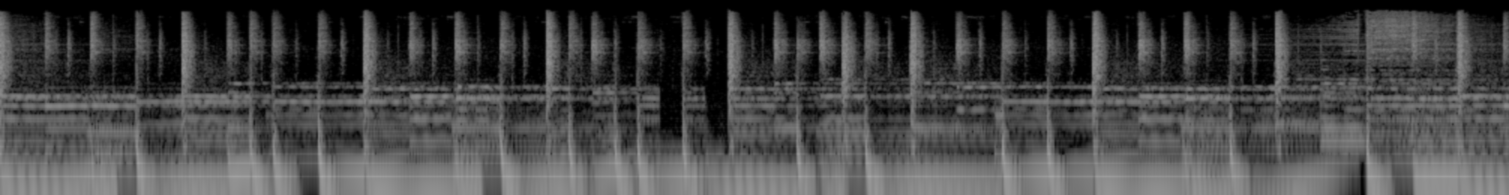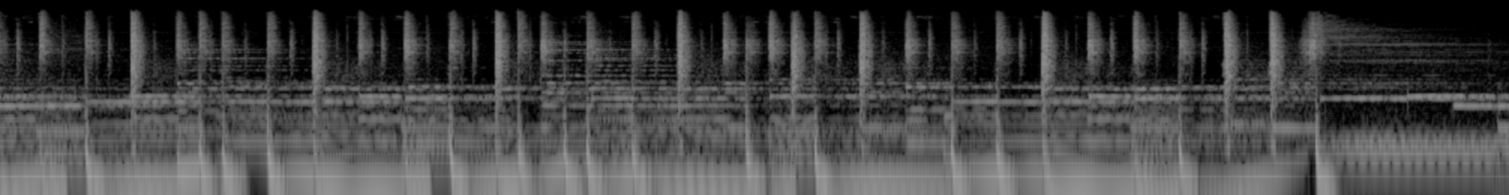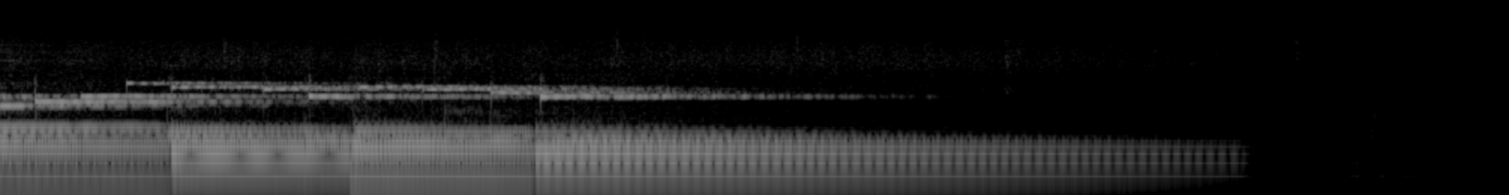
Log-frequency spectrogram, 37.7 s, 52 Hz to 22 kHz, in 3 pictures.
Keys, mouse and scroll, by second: 2.2 double click, 3.7 double click, 4.4 double click, 6.0-9.3 typing, 18.5 double click, 37.2 right click.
